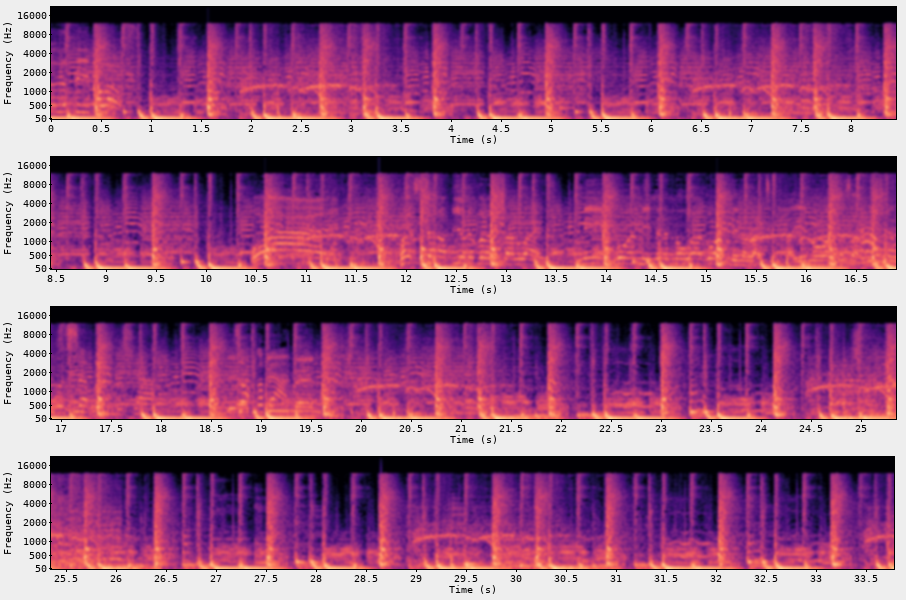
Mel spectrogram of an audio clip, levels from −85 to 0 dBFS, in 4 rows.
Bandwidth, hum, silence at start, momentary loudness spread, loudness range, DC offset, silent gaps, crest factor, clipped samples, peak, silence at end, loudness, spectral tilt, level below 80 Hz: 12.5 kHz; none; 0 s; 5 LU; 1 LU; under 0.1%; none; 16 dB; under 0.1%; 0 dBFS; 0 s; -18 LUFS; -5 dB/octave; -18 dBFS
